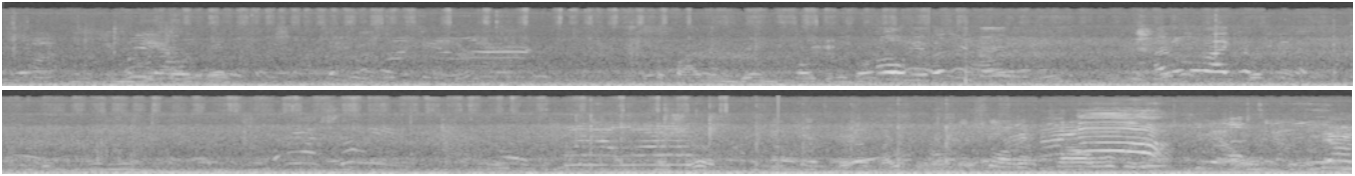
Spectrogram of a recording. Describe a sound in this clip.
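Wind rumbles across an open field.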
